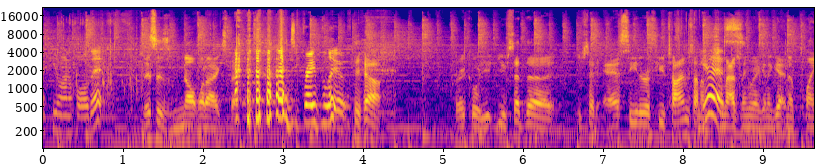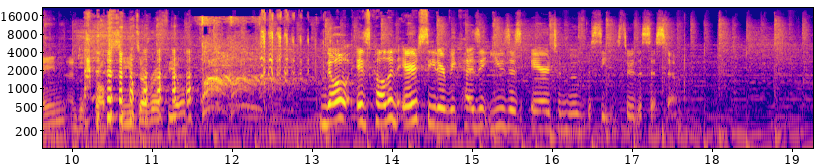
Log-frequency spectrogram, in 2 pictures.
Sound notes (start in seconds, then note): 10.1 laughs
